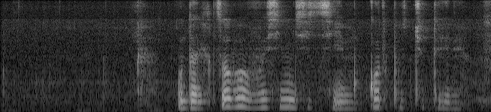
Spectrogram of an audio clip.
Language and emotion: Russian, neutral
